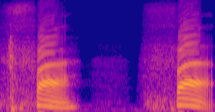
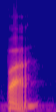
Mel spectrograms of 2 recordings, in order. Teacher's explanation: sifat huruf Fa itu Hamas artinya apa jaryanun nafas jaryanu annafas mengalirnya nafas kita ketika melafalkannya sehingga tidak dibaca dengan pa tapi fa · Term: sifat hams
